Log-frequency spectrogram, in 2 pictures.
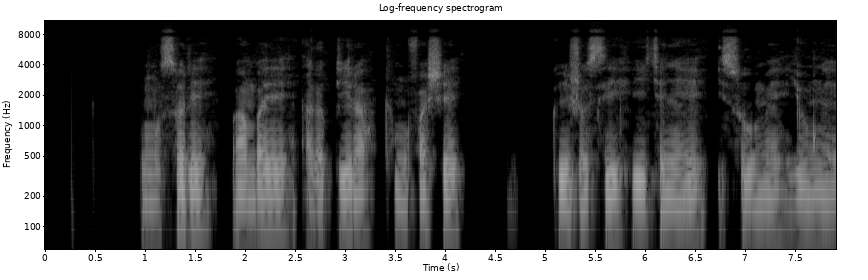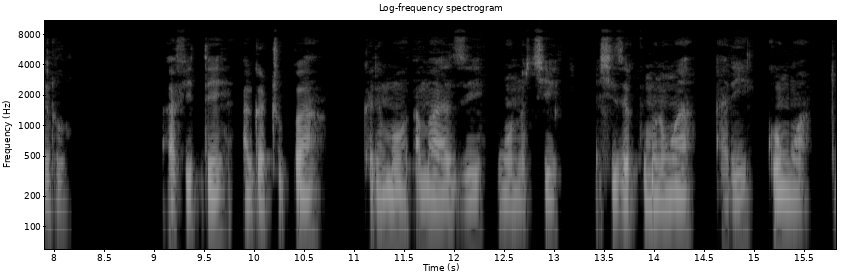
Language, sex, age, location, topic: Kinyarwanda, male, 18-24, Kigali, health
